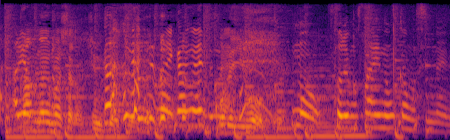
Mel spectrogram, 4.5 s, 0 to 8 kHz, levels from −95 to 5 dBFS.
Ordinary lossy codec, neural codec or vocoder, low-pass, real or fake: none; none; 7.2 kHz; real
